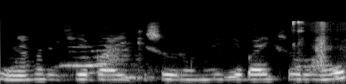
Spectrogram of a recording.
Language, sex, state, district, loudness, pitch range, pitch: Hindi, female, Bihar, Araria, -16 LUFS, 220-235 Hz, 225 Hz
